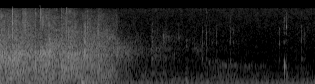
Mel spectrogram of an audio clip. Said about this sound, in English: You have demonstrated well, my friend. Thank you. Look at that. You get an applause. Wow.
